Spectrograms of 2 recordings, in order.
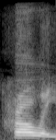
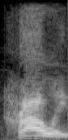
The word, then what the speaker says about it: Crowley: And when Crowley, his name was pronounced Crowley, not Crowley, which is very confusing.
